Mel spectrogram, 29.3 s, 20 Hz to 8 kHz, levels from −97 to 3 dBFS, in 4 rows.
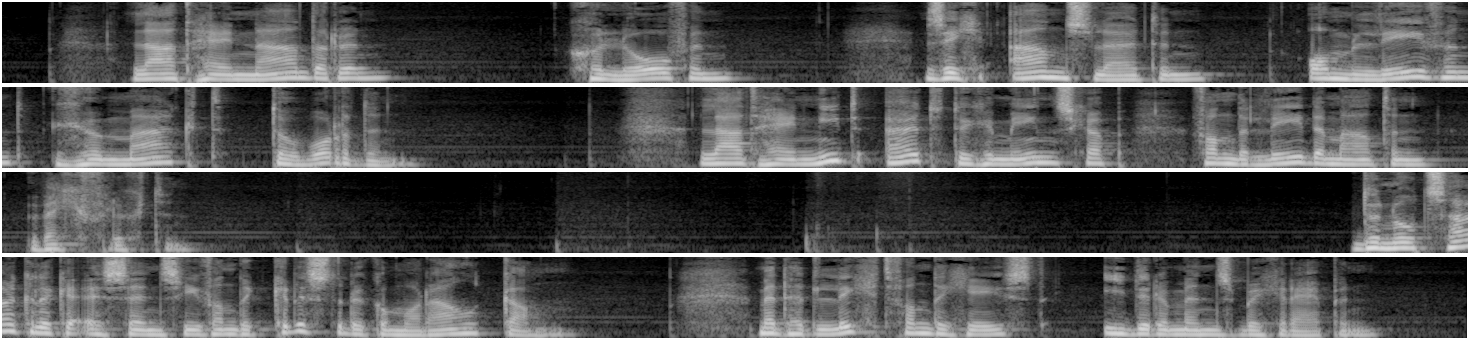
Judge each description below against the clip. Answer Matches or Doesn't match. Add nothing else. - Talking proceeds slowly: Matches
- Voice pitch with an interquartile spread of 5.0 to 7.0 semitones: Doesn't match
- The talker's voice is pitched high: Doesn't match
